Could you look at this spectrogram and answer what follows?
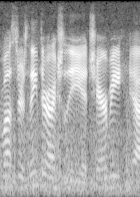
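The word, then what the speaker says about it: Acerbis: I think they're actually a Cherby. Yeah, I know, Service, but it's apparently pronounced a Cherby.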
